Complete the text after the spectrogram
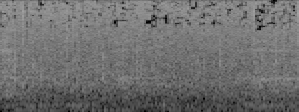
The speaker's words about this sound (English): It's hard filming because it's raining.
